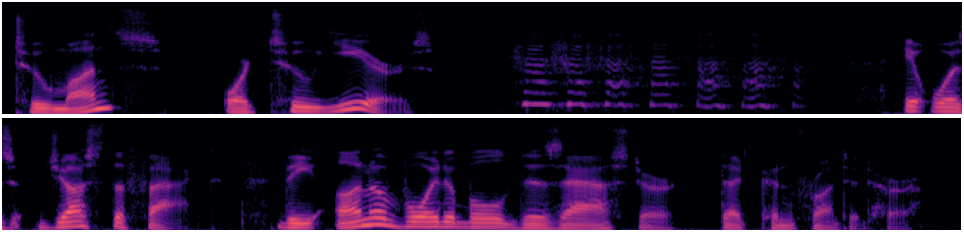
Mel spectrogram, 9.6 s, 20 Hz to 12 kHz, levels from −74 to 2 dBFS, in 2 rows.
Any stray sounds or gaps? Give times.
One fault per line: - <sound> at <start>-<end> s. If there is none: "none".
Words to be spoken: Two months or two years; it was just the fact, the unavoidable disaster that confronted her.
- laugh at 2.5-4.1 s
